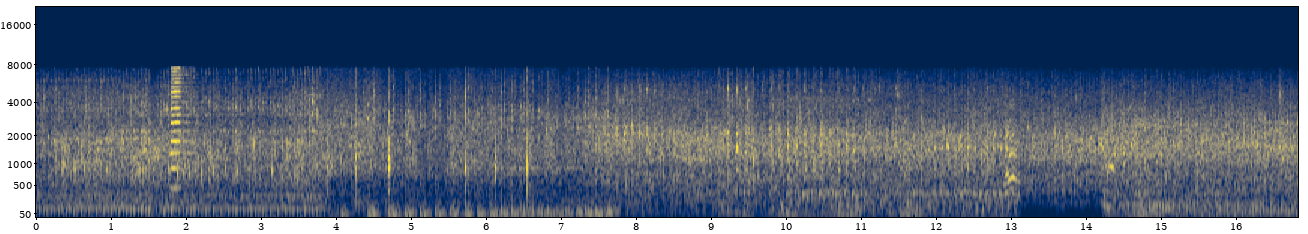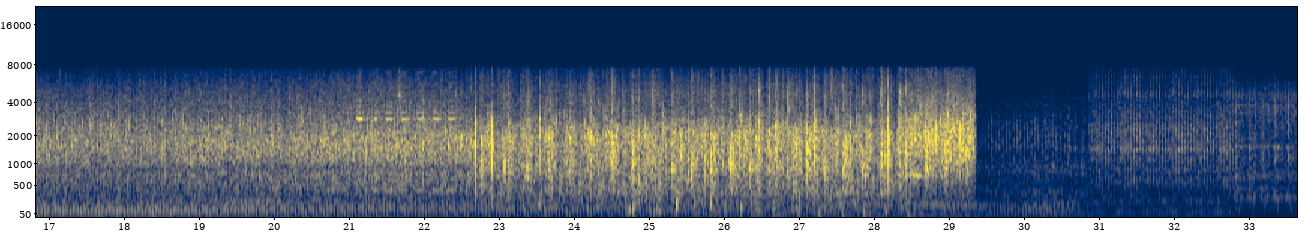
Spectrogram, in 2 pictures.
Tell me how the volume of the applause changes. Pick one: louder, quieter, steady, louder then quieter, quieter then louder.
louder.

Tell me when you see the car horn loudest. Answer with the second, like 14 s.
2 s.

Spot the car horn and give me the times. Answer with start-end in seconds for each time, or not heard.
1.8-2.2, 21.1-22.6.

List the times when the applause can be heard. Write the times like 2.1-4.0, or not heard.
0.0-29.4.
